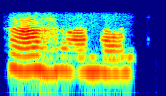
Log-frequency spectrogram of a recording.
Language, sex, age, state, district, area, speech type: Gujarati, female, 18-30, Gujarat, Junagadh, urban, conversation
